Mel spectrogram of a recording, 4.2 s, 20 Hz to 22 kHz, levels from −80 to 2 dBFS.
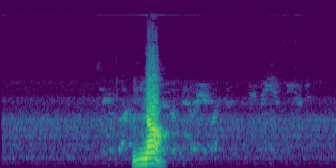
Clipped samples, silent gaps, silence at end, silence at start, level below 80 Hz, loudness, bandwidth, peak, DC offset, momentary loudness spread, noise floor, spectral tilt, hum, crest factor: under 0.1%; none; 1.5 s; 1.5 s; -64 dBFS; -16 LUFS; 16 kHz; -2 dBFS; under 0.1%; 26 LU; -50 dBFS; -6 dB/octave; none; 22 dB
